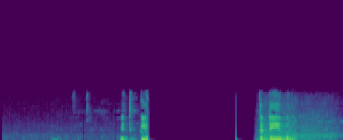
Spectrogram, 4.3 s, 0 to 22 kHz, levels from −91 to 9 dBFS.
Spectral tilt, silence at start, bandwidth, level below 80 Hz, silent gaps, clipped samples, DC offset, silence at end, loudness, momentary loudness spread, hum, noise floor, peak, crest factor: -6 dB/octave; 1.5 s; 8 kHz; -62 dBFS; 1.99-2.05 s, 2.18-2.94 s, 3.09-3.16 s; under 0.1%; under 0.1%; 0.15 s; -20 LUFS; 16 LU; none; -60 dBFS; -2 dBFS; 22 dB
